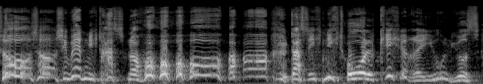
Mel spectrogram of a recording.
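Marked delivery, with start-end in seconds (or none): 0.0-1.5 mocking. Ghost mocks the warning. 1.5-2.8 hollow chuckle. Acted.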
